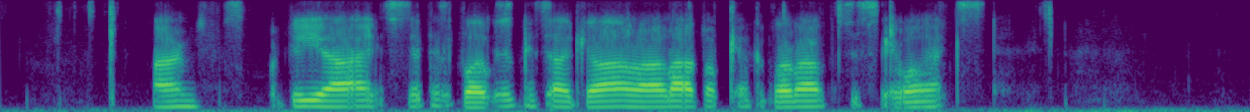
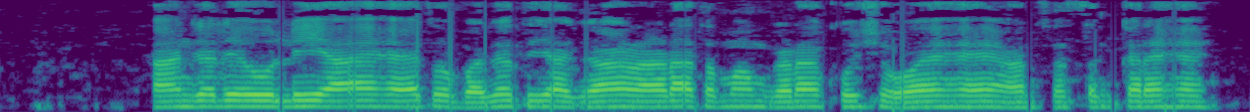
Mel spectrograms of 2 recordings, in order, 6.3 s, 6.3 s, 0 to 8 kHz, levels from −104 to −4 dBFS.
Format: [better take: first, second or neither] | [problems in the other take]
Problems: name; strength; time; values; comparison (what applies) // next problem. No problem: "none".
second | noise reduction (neural diffusion model UNIVERSE++)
